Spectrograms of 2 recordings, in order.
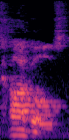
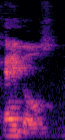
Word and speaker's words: Kegels: But I know it's not pronounced Coggles. It's pronounced Kegels.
